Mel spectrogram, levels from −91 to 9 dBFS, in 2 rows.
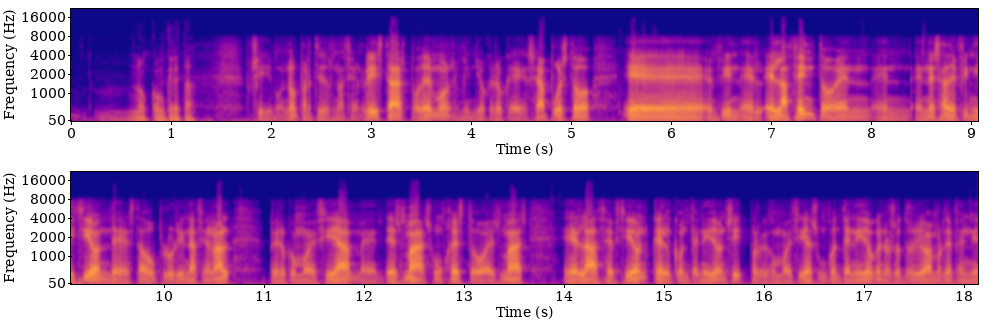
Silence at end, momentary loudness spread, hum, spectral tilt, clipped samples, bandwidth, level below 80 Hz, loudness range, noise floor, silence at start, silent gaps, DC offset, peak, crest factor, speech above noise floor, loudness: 0 s; 15 LU; none; -5 dB/octave; under 0.1%; 12 kHz; -48 dBFS; 4 LU; -45 dBFS; 0.4 s; none; under 0.1%; 0 dBFS; 20 dB; 26 dB; -19 LUFS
